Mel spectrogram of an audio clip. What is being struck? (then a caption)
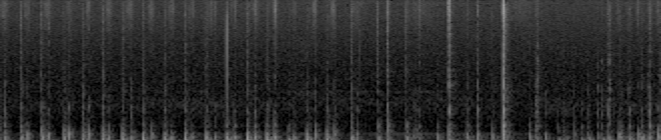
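Inflated latex rubber balloon. A large inflated green latex balloon, hollow and air-filled, is held in one hand and tapped with the fingertips of the other. Rapid, irregular dull thumps with almost no ring sit deep in the low end, with an occasional sharper, brighter tap.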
